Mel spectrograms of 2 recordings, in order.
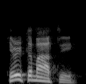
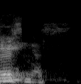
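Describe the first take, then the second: First: The 'ti' is said with a T sound. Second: The 'ti' is said with an S sound. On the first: The speaker calls it wrong. "you would probably pronounce that as Kiritimati" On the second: The speaker calls it right. "The T I is S, S sound"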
